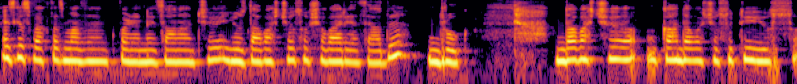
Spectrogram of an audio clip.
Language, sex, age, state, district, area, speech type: Kashmiri, female, 18-30, Jammu and Kashmir, Budgam, rural, spontaneous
